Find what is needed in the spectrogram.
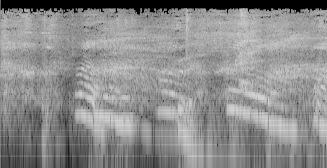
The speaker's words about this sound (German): Wir gähnen als erstes dreimal hintereinander. Und ein zweites Mal gähnen. Und die Gelenke mitgähnen lassen, noch einmal gähnen.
